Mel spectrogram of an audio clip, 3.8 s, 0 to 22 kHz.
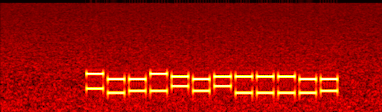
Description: DTMF, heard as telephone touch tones, dialled by machine, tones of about 170 ms. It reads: 914604022214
